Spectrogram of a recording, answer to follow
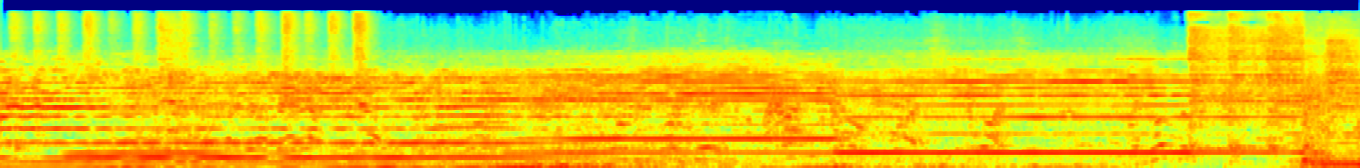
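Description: Live melodic hardcore band playing a song intro: distorted electric guitars hold long sustained notes that shift pitch every few seconds, with a fast high ticking over the first few seconds. The held notes break off just before the end, and the full band comes in.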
